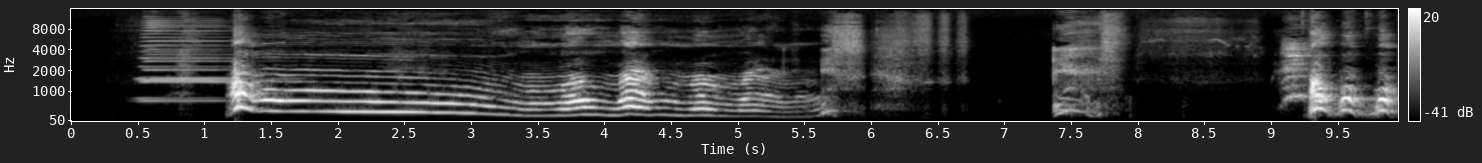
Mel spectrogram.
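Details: Pet dog named Hooch singing along to a harmonica: a brief reedy harmonica note, then a long wavering howl that slowly slides downward with a trembling, vibrato-like quality, followed by shorter broken howls and harmonica bursts near the end.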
